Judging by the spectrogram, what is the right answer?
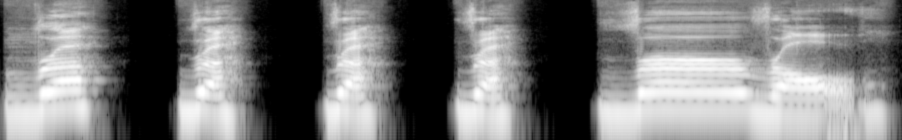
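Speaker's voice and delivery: "r" repeated as ruh, then "rural" drawn out; English R drill. Shown as a demonstration. Teacher drilling the English R, slow and separated. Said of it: "Get that English R".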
